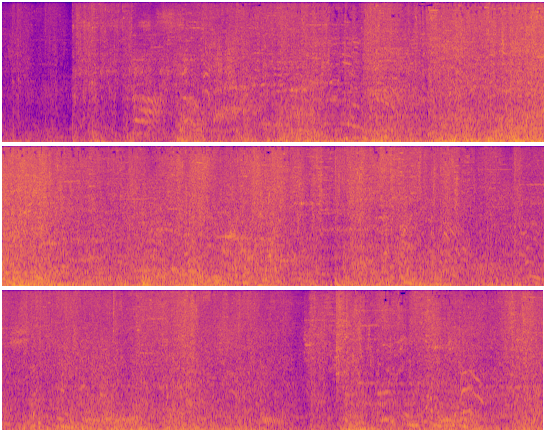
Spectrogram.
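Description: Game combat sounds of spells and clashing weapons burst and crackle.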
